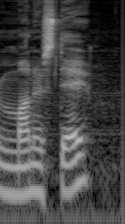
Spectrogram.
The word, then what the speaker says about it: Manus Dei: I'm pretty sure this first one here, Manus Day, I believe is how you pronounce that. Latin, I believe.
